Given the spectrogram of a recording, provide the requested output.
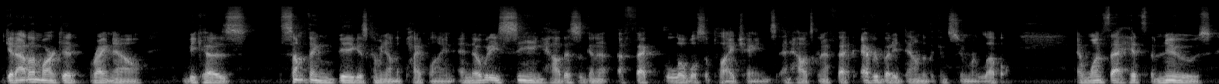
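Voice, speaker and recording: Male livestream host, extremely deep voice, informal and earnest, talking viewers through things from a bedroom at home. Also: steady tone, a little fast. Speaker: photography studio owner hosting a livestream. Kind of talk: casual informal live discussion.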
